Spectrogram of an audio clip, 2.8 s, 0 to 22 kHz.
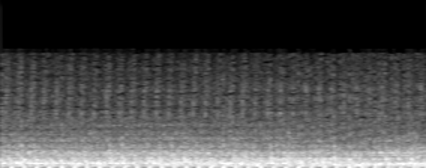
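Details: John Deere 110 after carburetor work that found a plugged vent; single-cylinder engine runs a steady even beat of about four pulses a second with no misses or surging; normal running.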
